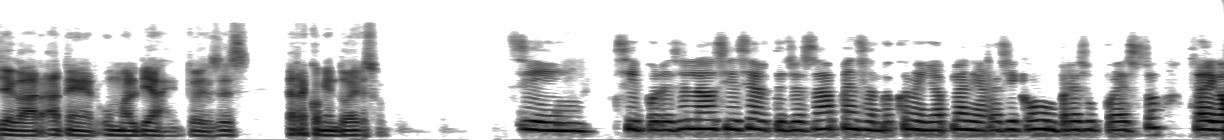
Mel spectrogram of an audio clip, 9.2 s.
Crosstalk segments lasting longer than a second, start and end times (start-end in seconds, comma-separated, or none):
none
